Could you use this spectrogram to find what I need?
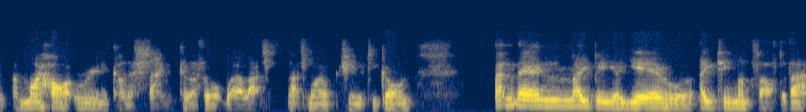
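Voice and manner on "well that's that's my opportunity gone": normal talking voice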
